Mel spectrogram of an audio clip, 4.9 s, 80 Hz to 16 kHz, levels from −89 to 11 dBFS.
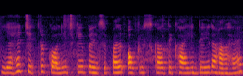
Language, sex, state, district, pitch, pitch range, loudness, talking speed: Hindi, female, Haryana, Rohtak, 250 Hz, 245-270 Hz, -19 LUFS, 135 wpm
